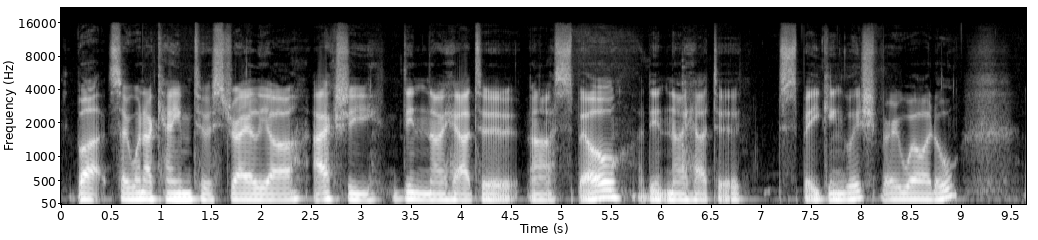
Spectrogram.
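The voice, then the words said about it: Australian accent. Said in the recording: “I've got an Aussie accent”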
